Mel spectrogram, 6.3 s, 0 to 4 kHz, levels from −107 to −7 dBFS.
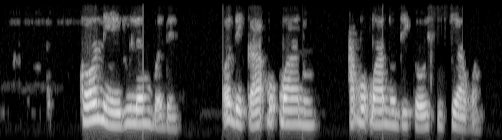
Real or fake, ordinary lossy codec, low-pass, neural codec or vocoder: real; none; 3.6 kHz; none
